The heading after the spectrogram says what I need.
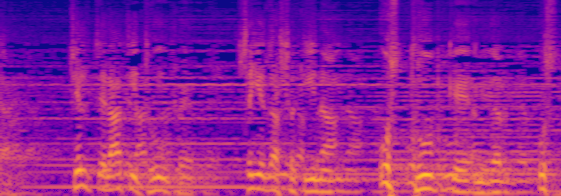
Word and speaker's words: سکینہ: جگر شہزادی سیدہ سکینہ, اصل نام ان کا عربی وزن میں سکینہ ہے, عرف عام میں سکینہ چلتا ہے, اصل لفظ سکینہ. سیدہ, میں عرف عام کا لفظ استعمال کروں گا, تلفظ بتا دوں سکینہ, سیدہ سکینہ, سیدہ سکینہ.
